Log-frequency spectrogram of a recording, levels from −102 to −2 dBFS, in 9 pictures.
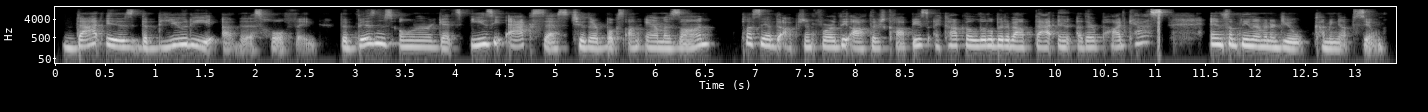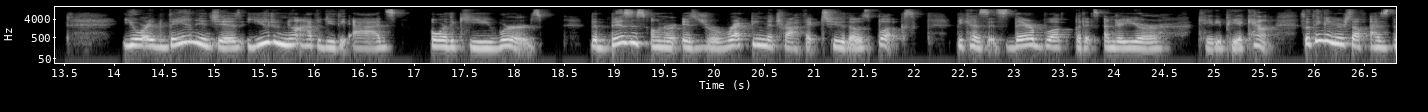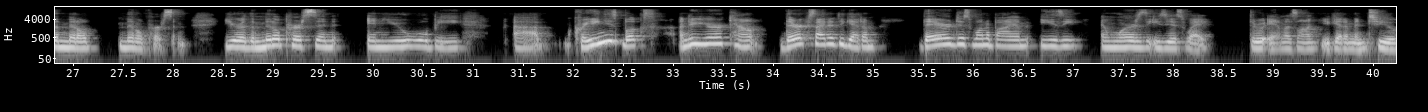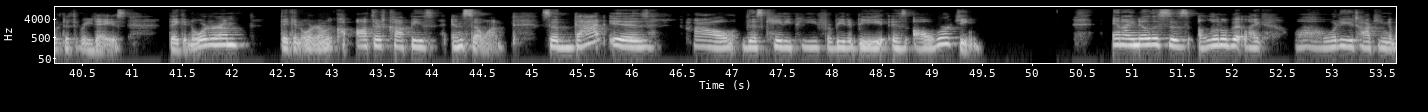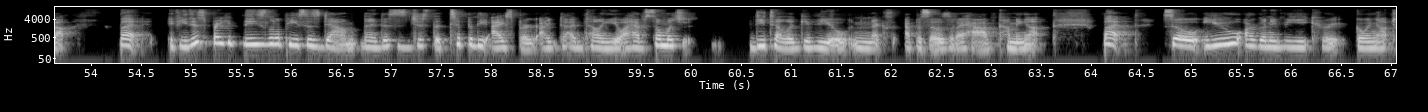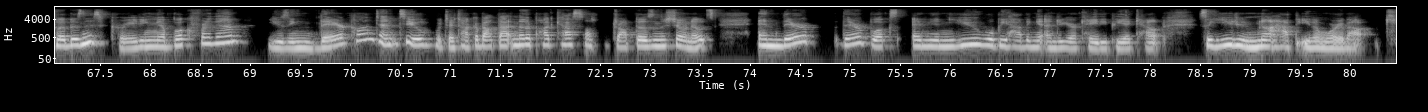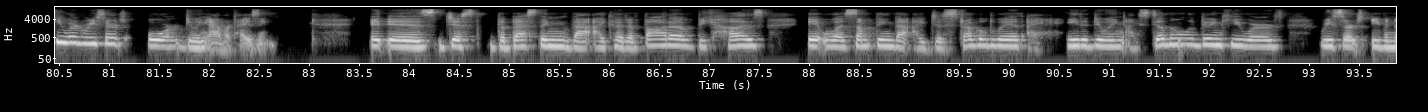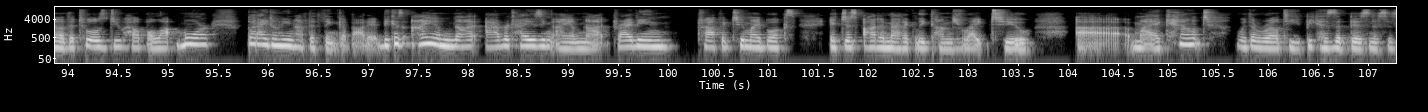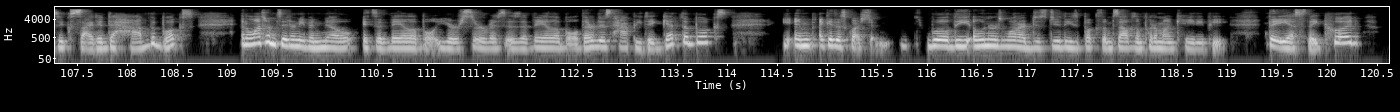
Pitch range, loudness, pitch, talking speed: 175-225 Hz, -26 LUFS, 195 Hz, 205 wpm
